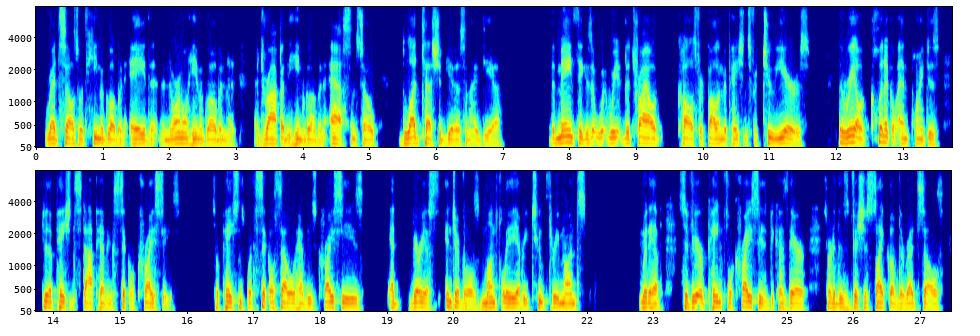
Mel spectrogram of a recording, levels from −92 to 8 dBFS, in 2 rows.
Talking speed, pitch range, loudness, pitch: 190 wpm, 100-115 Hz, -20 LUFS, 105 Hz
